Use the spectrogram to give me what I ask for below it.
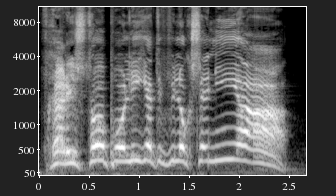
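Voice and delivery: loud, high shout into the empty palace; calling out. Acted. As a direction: call your thanks to nobody in particular. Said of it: "φώναξε κι αυτός στα κουτουρού".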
